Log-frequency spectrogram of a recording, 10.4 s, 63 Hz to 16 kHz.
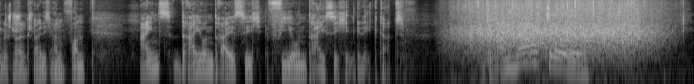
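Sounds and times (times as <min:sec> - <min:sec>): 
speech: 0:00.0 - 0:09.1
dense loud applause from a group: 0:06.6 - 0:10.3.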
